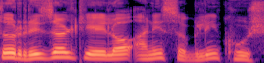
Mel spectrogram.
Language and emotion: Goan Konkani, neutral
